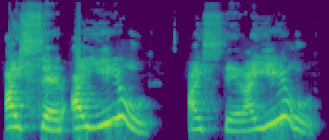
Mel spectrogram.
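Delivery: loud, slow, insistent shout; frustrated shout. Real, not acted. Gamer repeating his surrender to other players, slow frustrated shout. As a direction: hammer it home, you already said it.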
